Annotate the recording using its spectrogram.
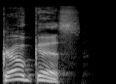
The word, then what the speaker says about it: Krokus: It's like a Crocus album. Permanent vacation. – Crocus. – Crocus. K-R-O-K-U-S. Crocus. – Crocus, like the flower. – Sorta, but harder.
